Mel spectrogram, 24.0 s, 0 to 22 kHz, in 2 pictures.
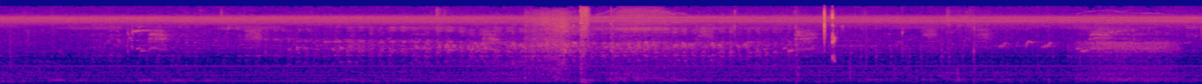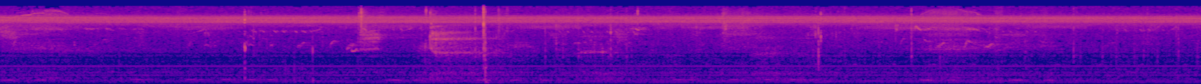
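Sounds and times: insect buzz: 0.0s - 24.0s
faint bird calls: 0.4s - 23.7s.

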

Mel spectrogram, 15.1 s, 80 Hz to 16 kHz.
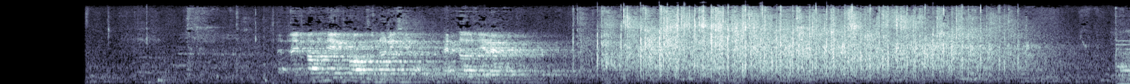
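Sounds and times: audience applause: 7.7s - 14.1s.

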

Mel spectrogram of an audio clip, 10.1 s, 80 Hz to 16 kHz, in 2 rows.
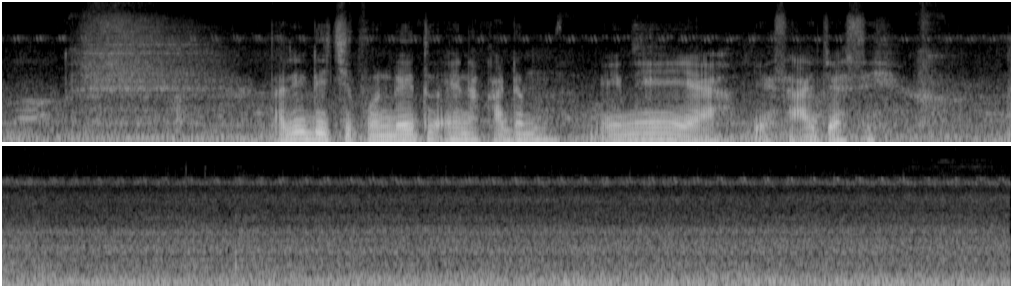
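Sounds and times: faint high whine: 0.0s - 10.0s
diesel engine idling: 5.0s - 10.0s.

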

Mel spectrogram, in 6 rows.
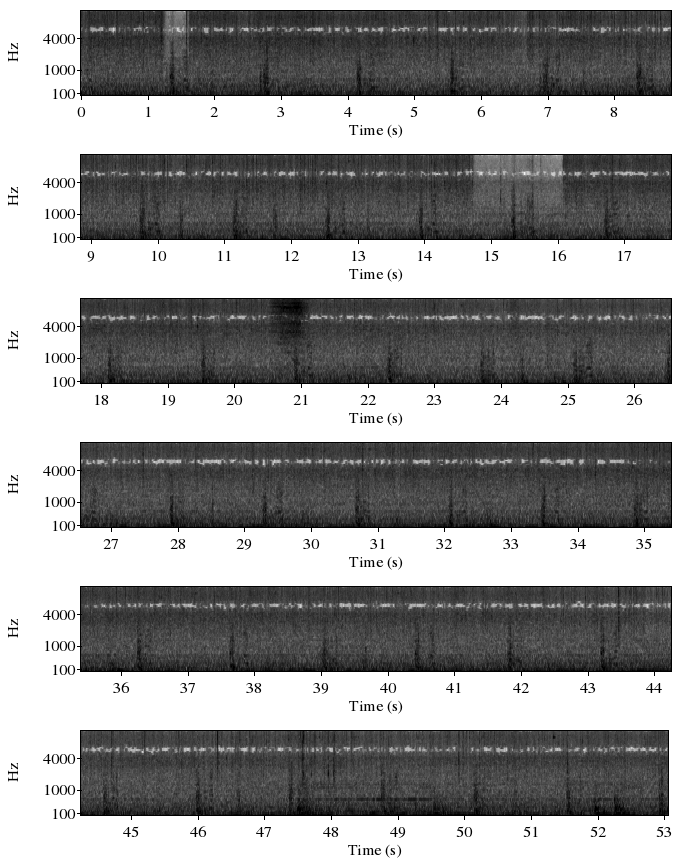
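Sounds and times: low road rumble: 0.0s - 53.0s
rain drops ticking on windshield: 0.0s - 53.0s
short hiss: 20.5s - 21.2s.

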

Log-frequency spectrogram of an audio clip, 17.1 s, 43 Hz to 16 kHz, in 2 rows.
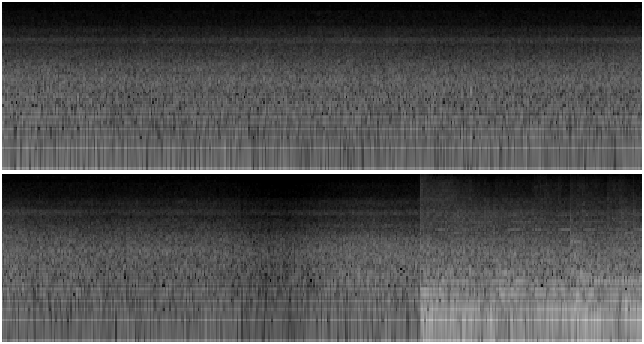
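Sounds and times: sea surf on rocky shore: 0.0s - 17.0s.

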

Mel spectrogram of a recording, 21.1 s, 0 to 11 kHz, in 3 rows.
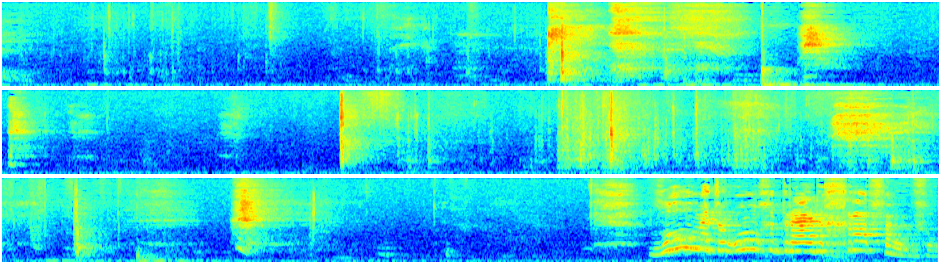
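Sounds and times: rustling: 9.7s - 15.0s.

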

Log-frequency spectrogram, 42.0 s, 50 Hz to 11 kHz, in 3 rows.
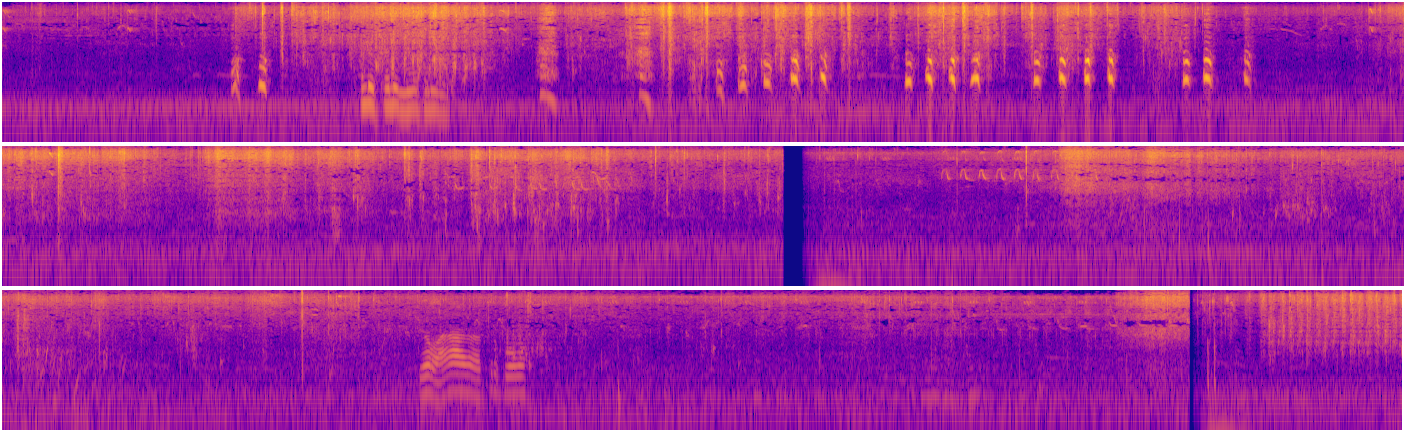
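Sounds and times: hands squelching in wet mud: 2.3s - 12.0s, 13.8s - 21.8s
short clucking calls: 6.9s - 12.6s.

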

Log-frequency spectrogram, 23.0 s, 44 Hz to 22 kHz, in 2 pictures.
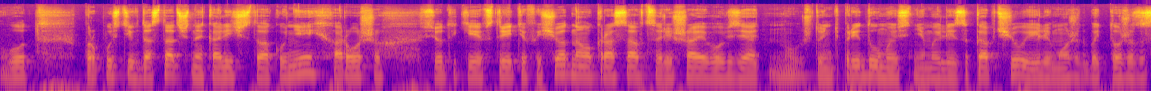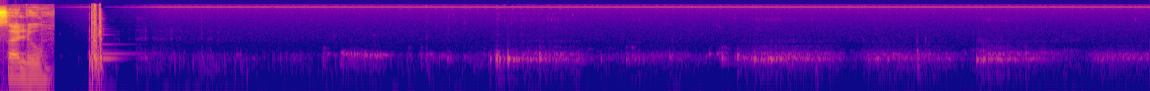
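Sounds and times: speargun firing crack: 12.4s - 12.8s.

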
